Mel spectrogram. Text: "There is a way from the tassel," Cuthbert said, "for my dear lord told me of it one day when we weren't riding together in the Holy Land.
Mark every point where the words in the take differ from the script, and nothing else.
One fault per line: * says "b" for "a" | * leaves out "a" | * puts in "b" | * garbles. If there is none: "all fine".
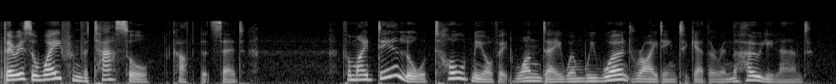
all fine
